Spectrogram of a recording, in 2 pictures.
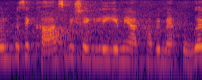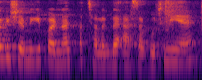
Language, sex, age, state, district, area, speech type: Dogri, female, 45-60, Jammu and Kashmir, Jammu, urban, spontaneous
